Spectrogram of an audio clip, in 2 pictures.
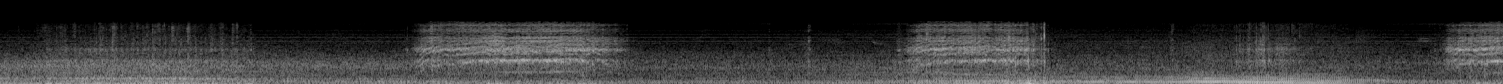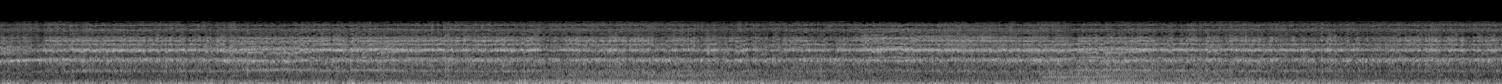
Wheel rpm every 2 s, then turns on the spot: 20, 10, 100, 10, 50, 20, 20, 110, 160, 160, 160, 160, 160, 160, 160.
0-4 10-14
